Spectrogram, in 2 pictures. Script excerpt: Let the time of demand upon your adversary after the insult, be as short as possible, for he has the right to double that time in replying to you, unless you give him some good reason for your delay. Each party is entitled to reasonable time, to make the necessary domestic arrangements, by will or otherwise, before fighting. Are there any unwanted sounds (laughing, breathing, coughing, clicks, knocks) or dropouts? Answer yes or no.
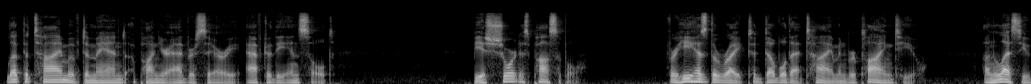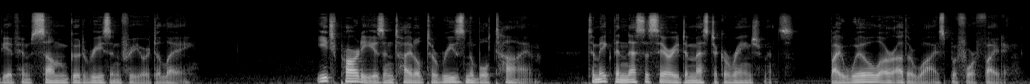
no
